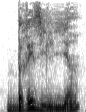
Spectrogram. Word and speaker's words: brésilien: Le Brésil, brésilien, yin, brésilien, like we had for canadien, brésilien, feminine form, brésilienne, yen, brésilienne.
